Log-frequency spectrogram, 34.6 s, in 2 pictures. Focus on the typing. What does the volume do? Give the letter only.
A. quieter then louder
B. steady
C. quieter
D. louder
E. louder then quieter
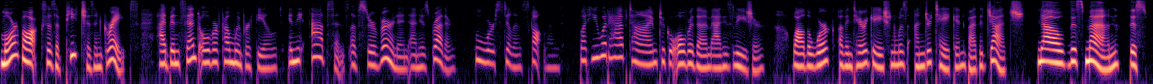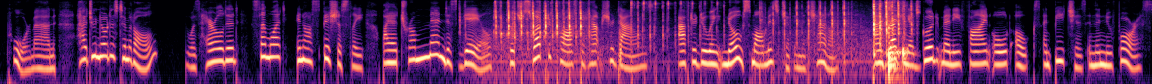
A.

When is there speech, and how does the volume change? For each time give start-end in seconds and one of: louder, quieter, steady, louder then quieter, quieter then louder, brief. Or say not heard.
0.0-34.5 louder.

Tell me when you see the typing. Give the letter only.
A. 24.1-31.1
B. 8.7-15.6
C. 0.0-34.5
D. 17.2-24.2
A.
